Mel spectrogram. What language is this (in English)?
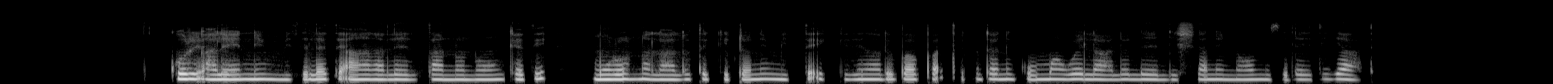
Sidamo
